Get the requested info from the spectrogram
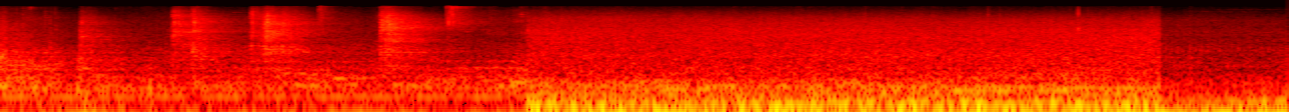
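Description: A few short rustles and clicks of handling at a shop counter. About three seconds in, this gives way to a steady outdoor hiss with a heavy low rumble, typical of wind on the microphone, which cuts off abruptly about seven seconds in.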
